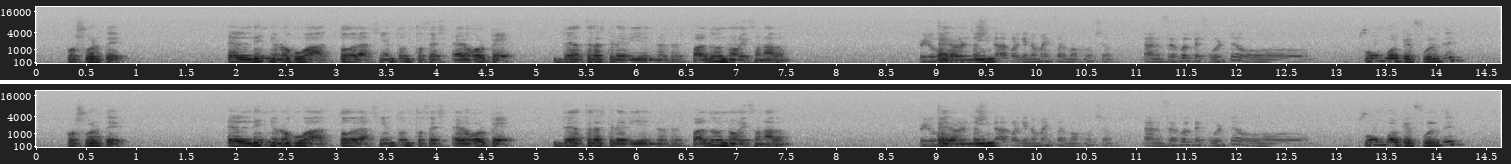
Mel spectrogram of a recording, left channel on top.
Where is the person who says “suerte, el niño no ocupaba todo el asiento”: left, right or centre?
Right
